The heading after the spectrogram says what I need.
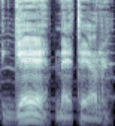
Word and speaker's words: Demeter: So Persephone was the daughter of the chief deity and Demeter, which in Attic Greek would be pronounced Gemeter, kind of like Gemeter.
